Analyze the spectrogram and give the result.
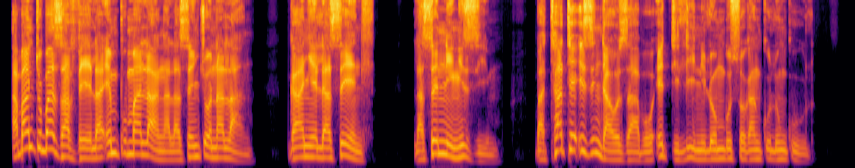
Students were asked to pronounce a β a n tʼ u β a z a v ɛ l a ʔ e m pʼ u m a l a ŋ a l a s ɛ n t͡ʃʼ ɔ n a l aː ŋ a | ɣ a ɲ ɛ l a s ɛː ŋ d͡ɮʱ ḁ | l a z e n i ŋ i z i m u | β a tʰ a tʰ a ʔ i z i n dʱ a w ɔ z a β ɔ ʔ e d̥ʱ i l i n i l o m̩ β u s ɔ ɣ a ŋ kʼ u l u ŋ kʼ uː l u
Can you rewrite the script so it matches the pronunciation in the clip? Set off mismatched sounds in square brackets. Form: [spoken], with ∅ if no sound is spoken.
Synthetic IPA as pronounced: a β a n tʼ u β a z a v ɛ l a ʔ e m pʼ u m a l a ŋ a l a s ɛ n t͡ʃʼ ɔ n a l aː ŋ a | ɣ a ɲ ɛ l a s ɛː [n] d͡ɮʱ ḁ | l a [s] e n i ŋ i z i m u | β a tʰ a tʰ [ɛ] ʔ i z i n dʱ a w ɔ z a β ɔ ʔ e d̥ʱ i l i n i l o m̩ β u s ɔ ɣ a ŋ kʼ u l u ŋ kʼ uː l u

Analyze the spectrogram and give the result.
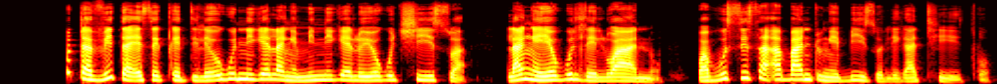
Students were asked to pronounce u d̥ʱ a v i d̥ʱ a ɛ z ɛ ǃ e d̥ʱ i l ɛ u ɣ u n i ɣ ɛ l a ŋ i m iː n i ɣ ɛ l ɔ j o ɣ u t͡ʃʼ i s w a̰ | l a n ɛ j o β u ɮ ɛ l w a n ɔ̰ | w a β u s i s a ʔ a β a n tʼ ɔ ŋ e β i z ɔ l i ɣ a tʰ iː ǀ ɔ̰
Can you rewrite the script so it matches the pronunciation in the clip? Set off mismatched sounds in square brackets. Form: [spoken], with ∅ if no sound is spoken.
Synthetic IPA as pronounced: u d̥ʱ a v i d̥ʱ a ɛ [s] ɛ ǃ e d̥ʱ i l ɛ u ɣ u n i ɣ ɛ l a ŋ [e] m [i] n i ɣ ɛ l ɔ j o ɣ u t͡ʃʼ i s w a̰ | l a [ŋ] ɛ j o β u ɮ ɛ l w a n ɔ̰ | w a β u s i s a ʔ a β a n tʼ [u] ŋ e β i z ɔ l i ɣ a tʰ iː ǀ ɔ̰

